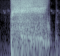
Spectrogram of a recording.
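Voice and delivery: voiceless hiss for silence; hushing. Acted. Csipek hushing his friend before creeping up, a voiceless shush. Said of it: "intette csendre barátját Csipek".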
